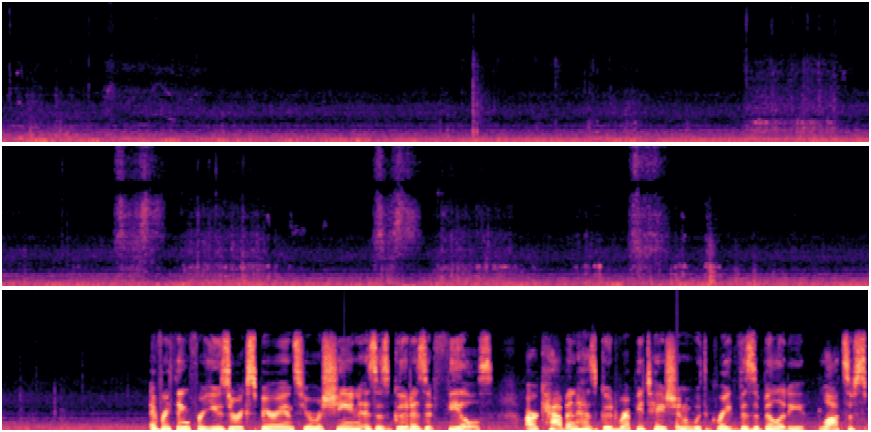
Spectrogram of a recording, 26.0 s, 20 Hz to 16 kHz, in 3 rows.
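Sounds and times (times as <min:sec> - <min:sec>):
diesel engine droning: 0:00.0 - 0:26.0
hissing bursts: 0:12.4 - 0:12.9.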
